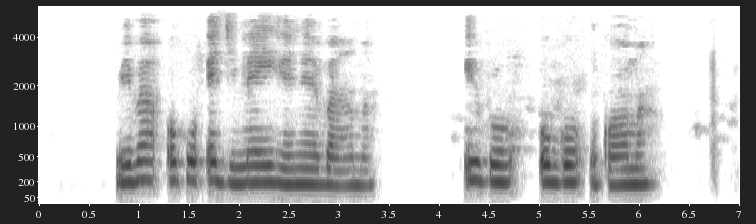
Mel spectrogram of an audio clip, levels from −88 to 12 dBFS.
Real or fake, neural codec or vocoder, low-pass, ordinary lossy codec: real; none; 5.4 kHz; AAC, 24 kbps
